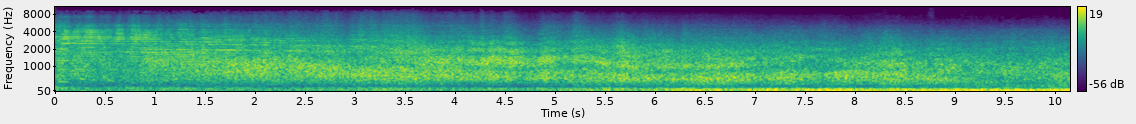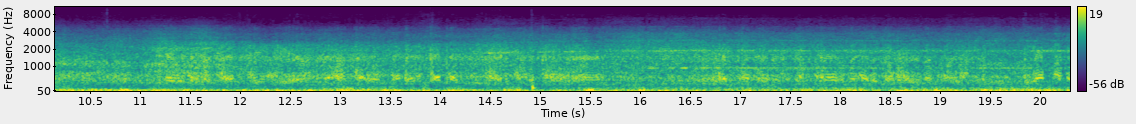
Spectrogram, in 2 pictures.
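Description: Bombardier BD-700-1A10 business jet's twin Rolls-Royce BR710 turbofans running at takeoff power through the takeoff roll, lift-off and climb-out. The deep rumble grows and is loudest around the moment of lift-off, about halfway through. After that the higher hiss thins as the jet climbs away.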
